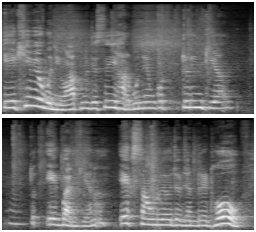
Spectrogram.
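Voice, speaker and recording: A man's voice: high-pitched, moderate pace, mellow. A man teaching a school science lesson in a classroom. He counts aloud, quizzes his students and keeps checking that they understand. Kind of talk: classroom lecture.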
